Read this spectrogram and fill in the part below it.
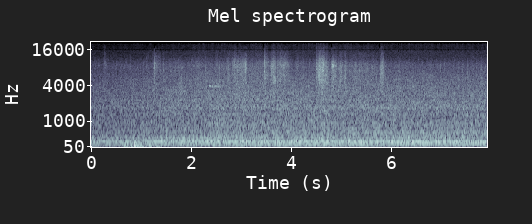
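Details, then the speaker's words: Kenmore 20" box fan model 258.32062310, dirty and possibly slightly warped blade, on low speed: steady low whirring rumble with coarse shuddering undertone; fan shakes quite a bit, not outrageously loud for its airflow. "Well, it shakes, I'll give it that much. It shakes quite a bit. It's not outrageously loud for the amount of air that it's moving."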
